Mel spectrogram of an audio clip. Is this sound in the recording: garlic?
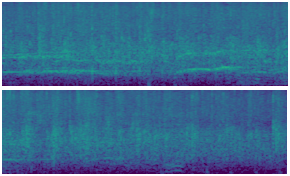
no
